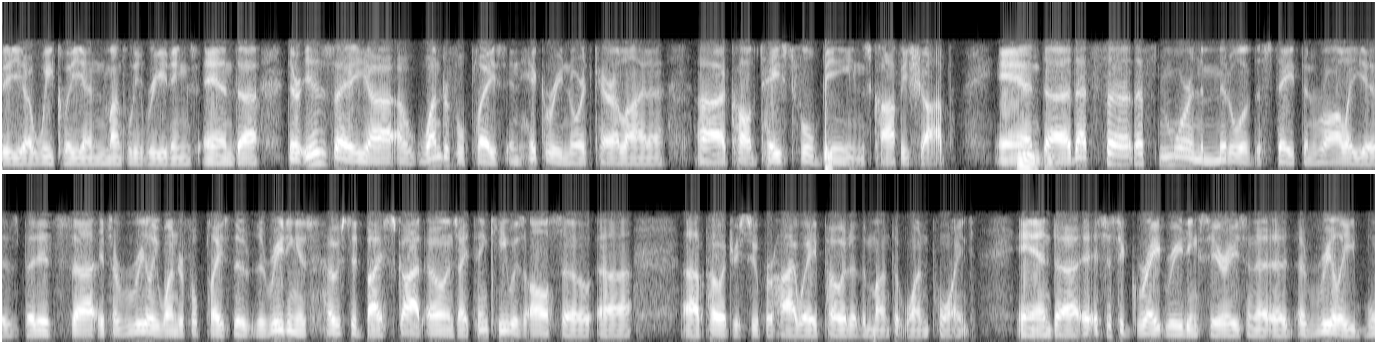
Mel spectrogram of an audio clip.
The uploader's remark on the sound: A couple of poets who had poems in the Poetry Super Highway's recent Holocaust Remembrance Day issue also called in to read their work.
